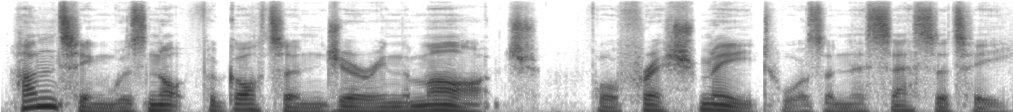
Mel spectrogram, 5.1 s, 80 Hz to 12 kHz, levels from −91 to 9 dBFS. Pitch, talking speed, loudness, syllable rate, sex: 100 Hz, 155 wpm, -17 LUFS, 4.2 syllables/s, male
